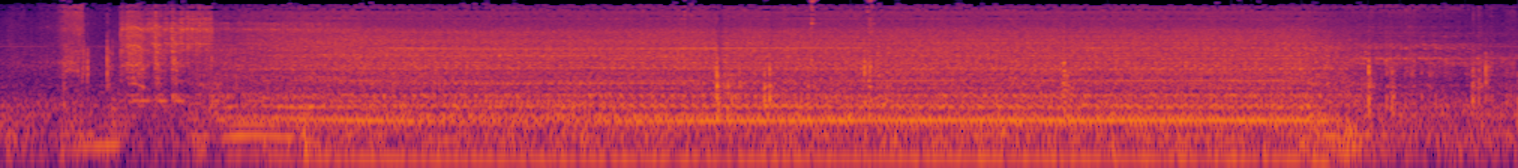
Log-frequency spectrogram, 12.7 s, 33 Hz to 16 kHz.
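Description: Engine of an 2008 Nissan Versa starting by remote start and settling into a steady idle, a close, loud continuous hum with a constant low drone and no talk.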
